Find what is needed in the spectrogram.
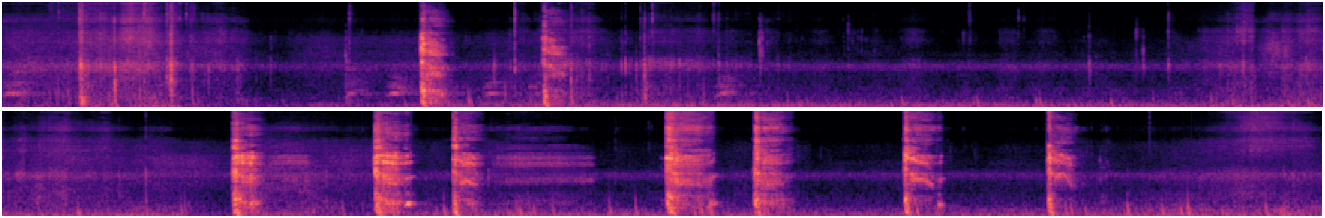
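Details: Female coughing and spitting: several sharp, harsh coughs in bursts with throat clearing and a spitting sound; productive-sounding cough.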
